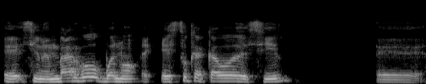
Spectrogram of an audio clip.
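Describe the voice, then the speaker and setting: A man teaching a recorded Greek vocabulary lesson, spelling out each pronunciation slowly and carefully. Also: medium pitch, darkish tone, highs cut off.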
